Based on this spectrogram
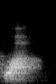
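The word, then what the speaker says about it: kua: this is called the gua a reverse direction um sometimes you'll see it's spelled k-u-a or q-u-a it's pronounced gua you say in the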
